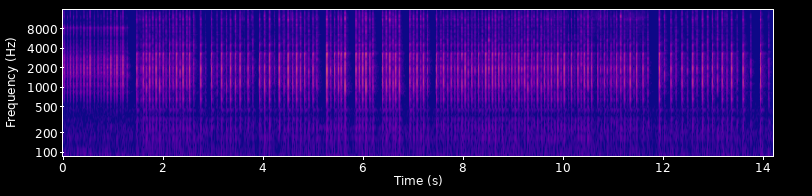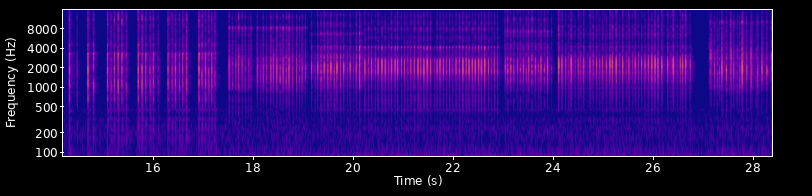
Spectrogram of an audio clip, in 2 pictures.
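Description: Fast, continuous typing on a mechanical keyboard with lubed tactile Holy Boba switches, MT3 PBT keycaps and a polycarbonate plate. Dense keystroke clicks, with a few brief pauses partway through and near the end.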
